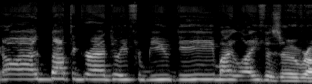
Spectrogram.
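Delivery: put-on high, weepy voice for the crying girl; mock crying girl. Crying girl in the paddy wagon, done high and weepy. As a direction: play the hysterical girl, lightly. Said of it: "She's like".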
